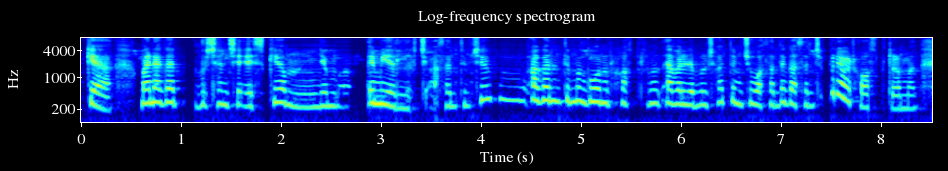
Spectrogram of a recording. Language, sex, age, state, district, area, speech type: Kashmiri, female, 18-30, Jammu and Kashmir, Anantnag, rural, spontaneous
